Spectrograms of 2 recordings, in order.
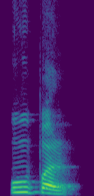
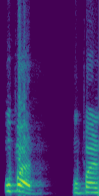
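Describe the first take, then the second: First: ऊपर with a held opening oo; long first vowel in ऊपर. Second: ऊपर begun with a short, punched u; quick first vowel in ऊपर; short-u error. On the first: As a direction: stretch ऊपर as "oo-par". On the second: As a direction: say ऊपर wrongly as "upar". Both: Shown as a demonstration. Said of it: "बड़े ऊ की मात्रा".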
